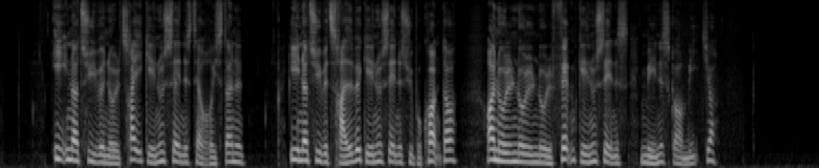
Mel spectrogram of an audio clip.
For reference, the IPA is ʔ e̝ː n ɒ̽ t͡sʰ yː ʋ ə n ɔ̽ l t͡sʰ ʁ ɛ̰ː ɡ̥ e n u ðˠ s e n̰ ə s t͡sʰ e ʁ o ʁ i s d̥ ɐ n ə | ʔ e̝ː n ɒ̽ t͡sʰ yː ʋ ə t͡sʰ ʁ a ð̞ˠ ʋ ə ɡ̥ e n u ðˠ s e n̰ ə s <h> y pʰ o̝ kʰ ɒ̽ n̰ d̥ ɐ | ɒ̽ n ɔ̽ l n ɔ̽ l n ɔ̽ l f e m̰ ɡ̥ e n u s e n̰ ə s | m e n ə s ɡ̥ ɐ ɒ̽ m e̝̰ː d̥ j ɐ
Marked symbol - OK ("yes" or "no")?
yes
